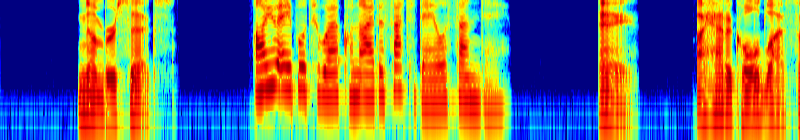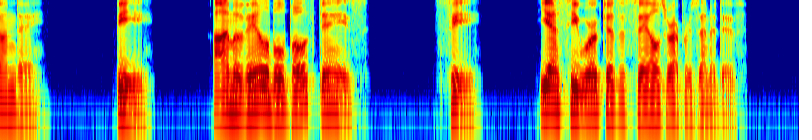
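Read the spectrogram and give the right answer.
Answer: B: I'm available both days.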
